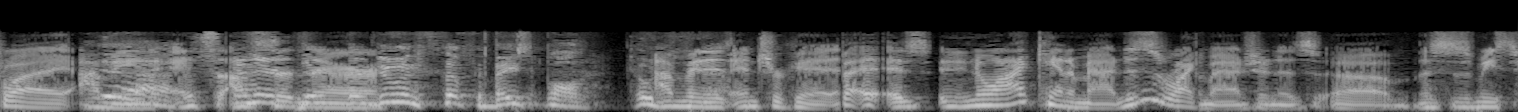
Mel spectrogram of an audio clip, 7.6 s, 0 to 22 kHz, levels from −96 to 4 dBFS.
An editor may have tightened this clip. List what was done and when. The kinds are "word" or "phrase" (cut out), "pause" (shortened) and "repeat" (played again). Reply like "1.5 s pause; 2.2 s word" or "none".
2.4 s word; 3.6 s word; 4.2 s word; 6.0 s word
